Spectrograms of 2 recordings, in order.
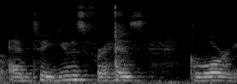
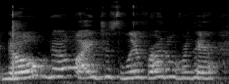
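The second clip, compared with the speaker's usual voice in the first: higher, louder, eager reassurance; 8 semitones higher, 7 dB louder than usual. Retold or imitated. Vlogger tells the woman she lives nearby, eager, higher and louder. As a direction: quickly set her straight, bright and keen.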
